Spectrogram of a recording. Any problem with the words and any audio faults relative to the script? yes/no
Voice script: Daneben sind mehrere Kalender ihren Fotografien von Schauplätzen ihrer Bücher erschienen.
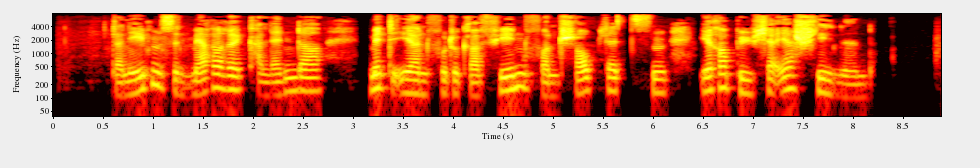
yes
